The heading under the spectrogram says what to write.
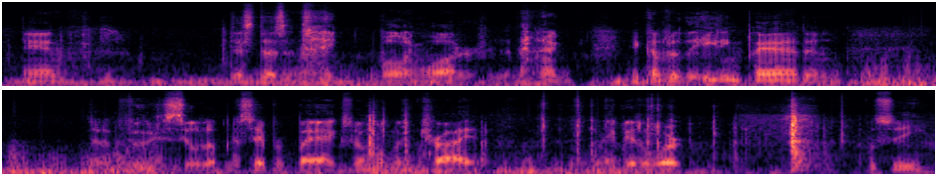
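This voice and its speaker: A man talks at a moderate pace with long, frequent pauses. The sound is dry with no echo, against loud background noise. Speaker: motorcycle traveler vlogger. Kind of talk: casual vlog chat. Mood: upbeat, laughing. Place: open country. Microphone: phone near.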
